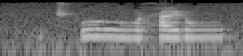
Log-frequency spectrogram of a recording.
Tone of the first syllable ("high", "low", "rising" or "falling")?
high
